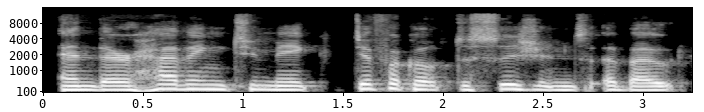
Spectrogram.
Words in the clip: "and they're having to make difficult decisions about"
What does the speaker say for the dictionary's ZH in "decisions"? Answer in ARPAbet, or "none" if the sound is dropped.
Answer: ZH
